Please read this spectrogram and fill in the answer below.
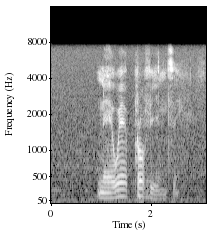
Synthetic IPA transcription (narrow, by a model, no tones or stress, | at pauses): nɛwɛpʰroviːnt͡sʼḭ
